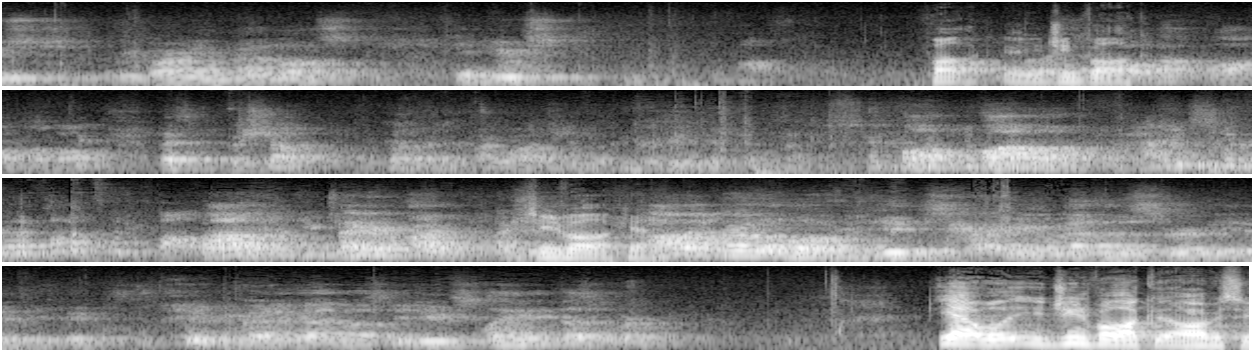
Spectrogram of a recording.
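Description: A man speaks into a microphone in a calm, measured way, with short pauses.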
